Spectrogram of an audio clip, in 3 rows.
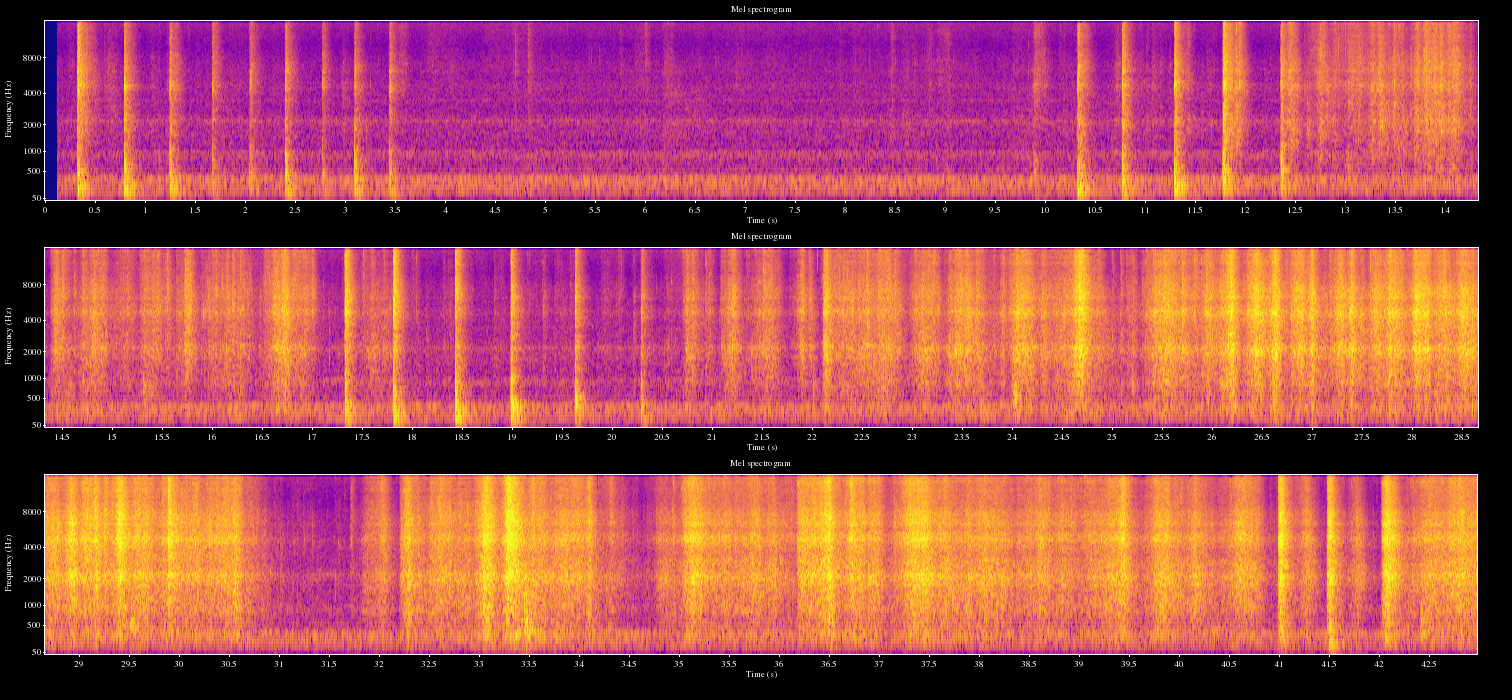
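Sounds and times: paper sheet crinkling: 11.8 - 17.8, 20.6 - 42.9.

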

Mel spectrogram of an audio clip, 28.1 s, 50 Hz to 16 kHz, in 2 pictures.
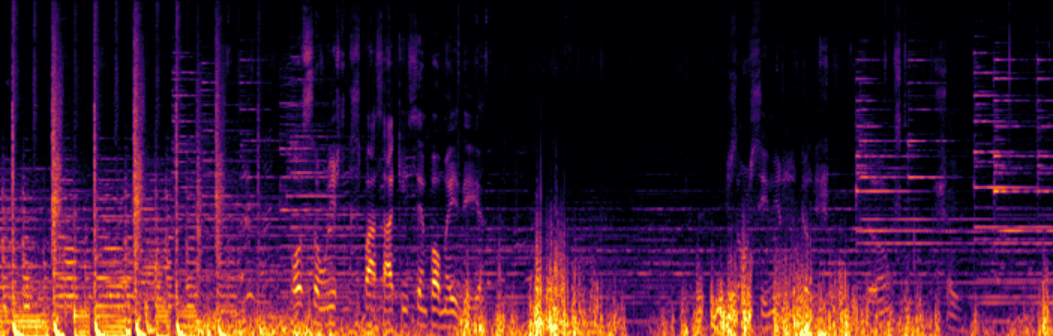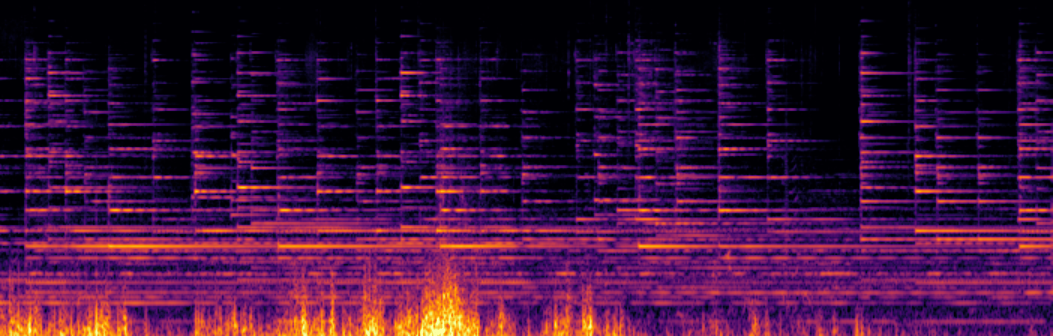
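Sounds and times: tuned bells playing melody: 0.0 - 6.3, 11.4 - 28.0
low rumble: 0.0 - 8.2.

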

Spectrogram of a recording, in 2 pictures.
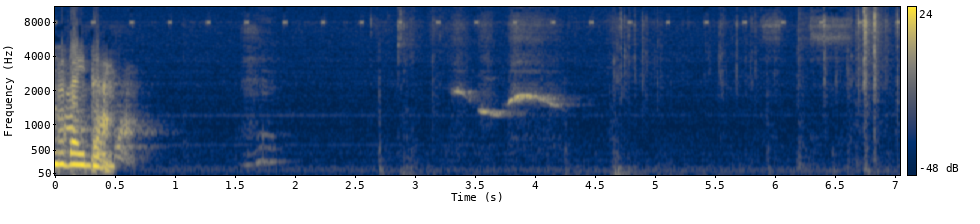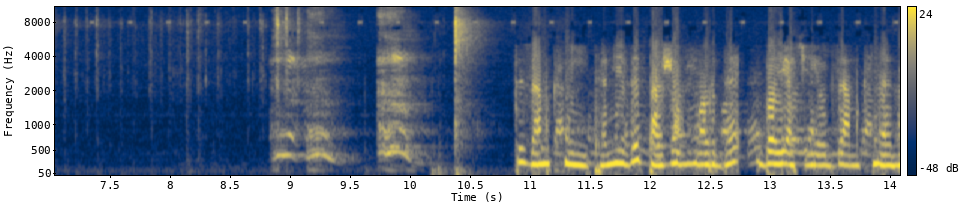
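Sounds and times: short wavering whistle: 3.3 - 4.5
keyboard key clicks: 4.6 - 9.1.

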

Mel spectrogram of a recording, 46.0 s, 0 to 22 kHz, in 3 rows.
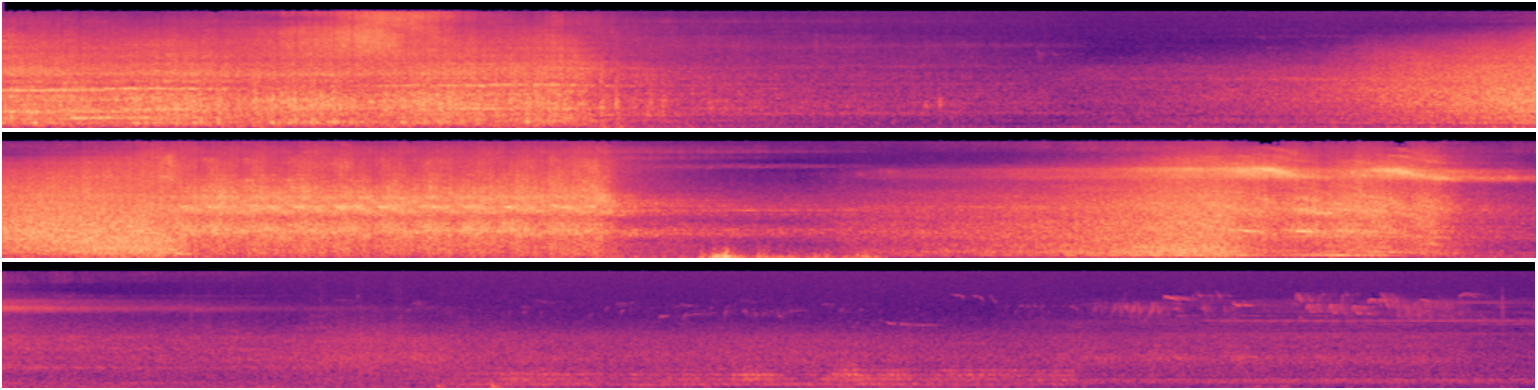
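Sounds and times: train rushing past: 0.0 - 41.8
high-pitched wheel squealing: 26.8 - 31.7.

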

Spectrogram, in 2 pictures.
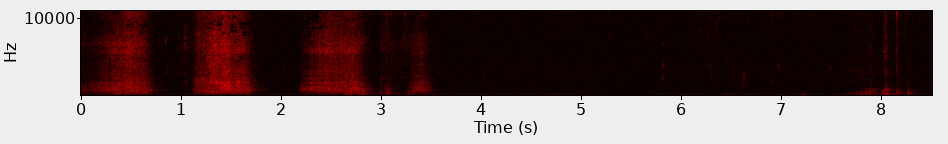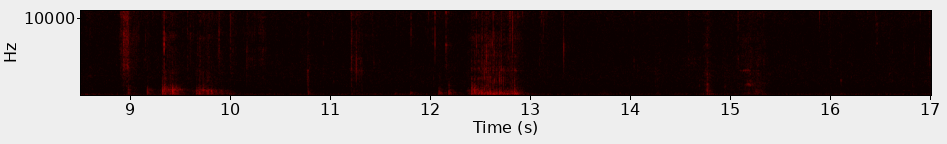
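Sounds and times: knife scraping dish: 0.2 - 3.5.

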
